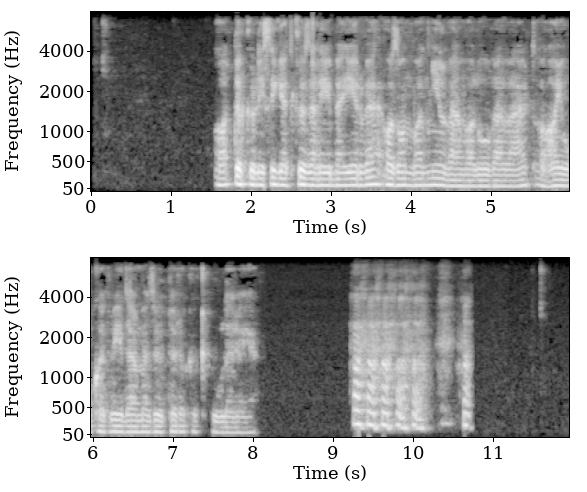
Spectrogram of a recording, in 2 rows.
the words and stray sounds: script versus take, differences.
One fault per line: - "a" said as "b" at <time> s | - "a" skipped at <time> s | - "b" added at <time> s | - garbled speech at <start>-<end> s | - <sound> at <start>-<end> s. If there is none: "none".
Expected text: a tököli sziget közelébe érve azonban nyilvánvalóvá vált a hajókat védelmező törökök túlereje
- laugh at 9.2-10.8 s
